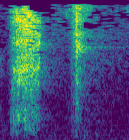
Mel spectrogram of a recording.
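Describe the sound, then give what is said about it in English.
A person blows their nose right in front of a microphone: a long, breathy, rushing blast, then a shorter second puff, both soft overall. “Maybe it wasn't such a smart idea to blow my nose right in front of the microphone.”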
